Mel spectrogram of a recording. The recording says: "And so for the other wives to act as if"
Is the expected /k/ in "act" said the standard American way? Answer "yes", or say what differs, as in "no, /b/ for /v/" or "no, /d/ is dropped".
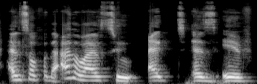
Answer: yes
